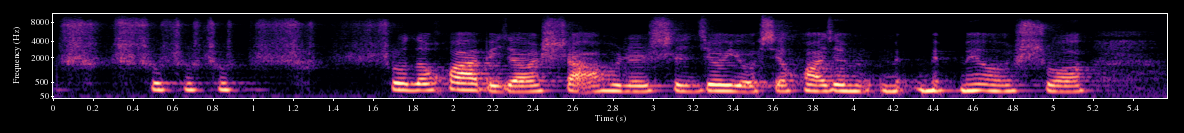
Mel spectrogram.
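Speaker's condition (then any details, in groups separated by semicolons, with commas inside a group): Stuttering; noticed in high school English class on br- of British, possible unnoticed childhood stutter, then more words; frequent repetitions of initial syllables and sounds, fillers; repeated sounds, repeated words, prolonged sounds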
